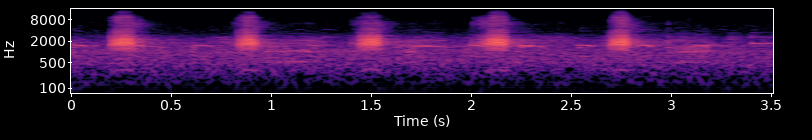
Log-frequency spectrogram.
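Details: Six loud, coarse quacks from a mallard, evenly spaced a little over half a second apart.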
